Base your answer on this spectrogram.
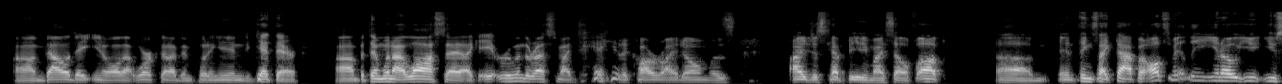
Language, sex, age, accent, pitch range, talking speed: English, male, 30-49, American, 100-135 Hz, 245 wpm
